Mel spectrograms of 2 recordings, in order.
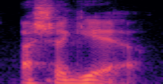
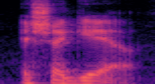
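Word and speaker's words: אֲשַׁגֵּעַ: В этом биньяне приставка алеф, по идее, должна всегда звучать как а, но в разговорной речи ее произносят как э. Поэтому чаще всего ты услышишь эшагеа.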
